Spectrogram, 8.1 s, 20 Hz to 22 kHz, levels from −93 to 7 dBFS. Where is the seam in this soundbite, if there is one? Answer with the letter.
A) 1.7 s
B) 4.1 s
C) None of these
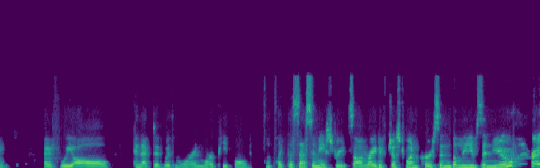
C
